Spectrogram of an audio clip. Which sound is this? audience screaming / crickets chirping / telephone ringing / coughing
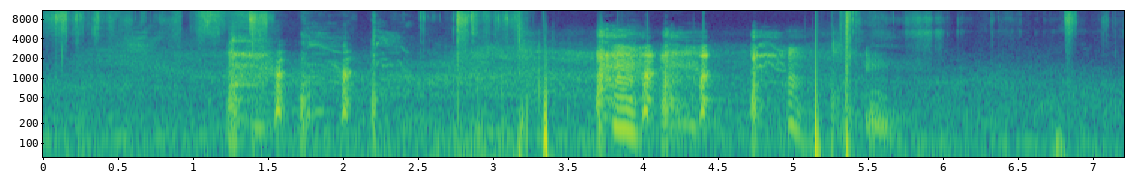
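coughing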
